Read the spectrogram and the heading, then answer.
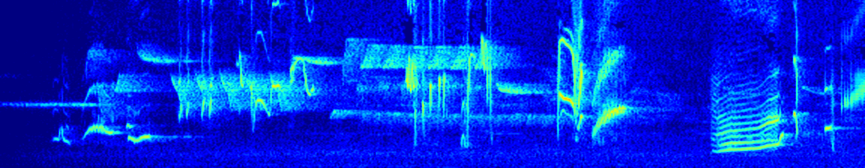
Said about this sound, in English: So I guess this isn't what you'd call blackbird song, more blackbird calls or articulations. And they were really quite crazy. And I thought I'd just share them because they're quite interesting in terms of the range of sounds a bird can make.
